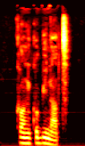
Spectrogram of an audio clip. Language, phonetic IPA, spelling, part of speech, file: Polish, [ˌkɔ̃ŋkuˈbʲĩnat], konkubinat, noun, Pl-konkubinat.ogg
